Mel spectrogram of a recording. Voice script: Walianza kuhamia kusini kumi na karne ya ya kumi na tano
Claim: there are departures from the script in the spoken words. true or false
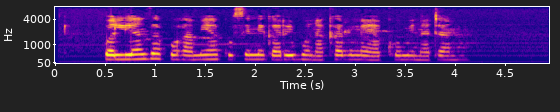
true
